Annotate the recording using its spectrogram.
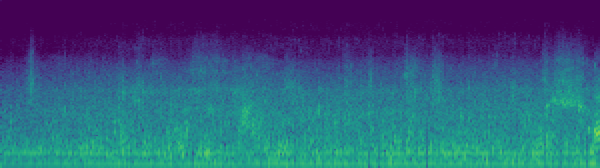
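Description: Steady background noise of a lecture hall on an old cassette recording: hiss with a low, steady electrical hum and a few faint soft sounds.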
